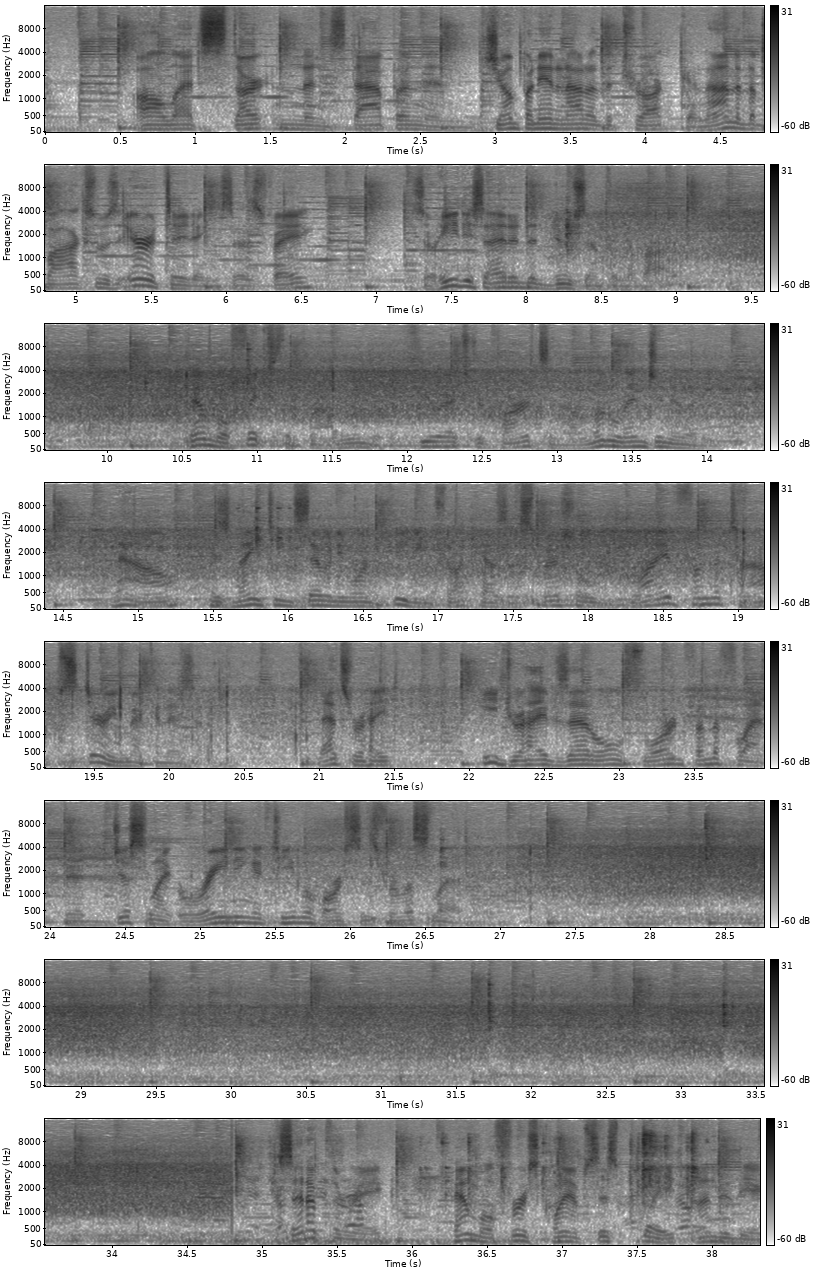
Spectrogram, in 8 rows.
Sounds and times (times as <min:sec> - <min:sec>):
Music: 0:00.0 - 0:38.3
Speech: 0:00.6 - 0:06.6, 0:07.2 - 0:09.1, 0:10.5 - 0:14.1, 0:14.8 - 0:20.3, 0:20.9 - 0:26.8, 0:34.8 - 0:38.3.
